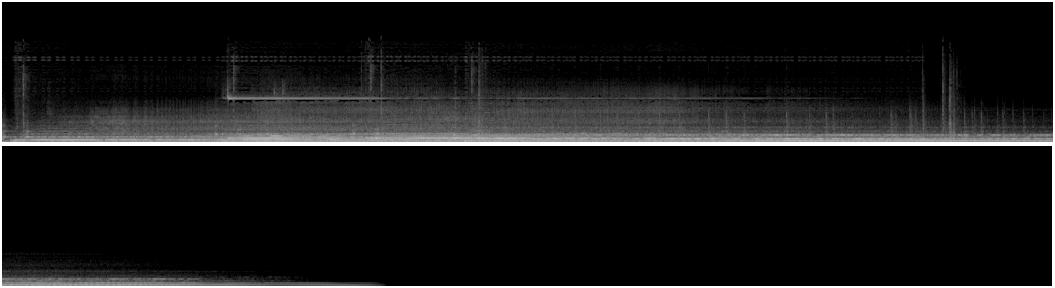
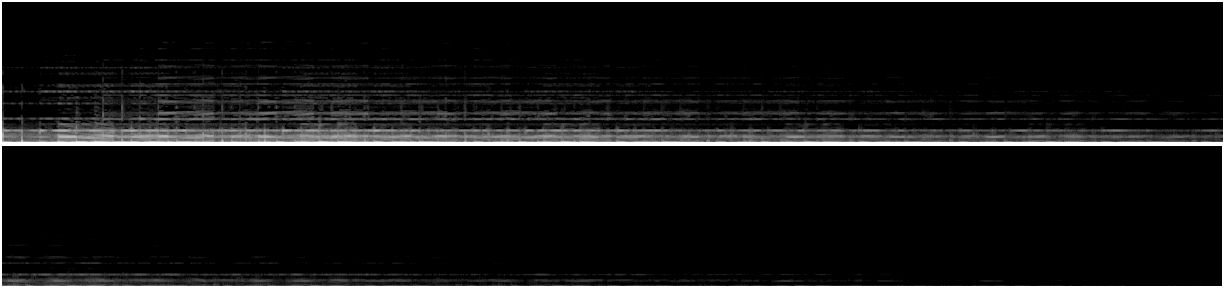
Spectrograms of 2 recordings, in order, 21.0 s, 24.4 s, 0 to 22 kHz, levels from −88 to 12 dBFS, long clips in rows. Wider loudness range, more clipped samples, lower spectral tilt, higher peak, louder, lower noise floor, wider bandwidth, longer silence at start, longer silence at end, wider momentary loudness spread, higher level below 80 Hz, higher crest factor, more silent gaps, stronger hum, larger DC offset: second, 12 LU vs 24 LU; neither; about the same, -7 dB/octave vs -6.5 dB/octave; second, -10 dBFS vs 0 dBFS; about the same, -26 LUFS vs -27 LUFS; second, -56 dBFS vs under -90 dBFS; first, 14 kHz vs 6.6 kHz; about the same, 0 s vs 0 s; second, 7.9 s vs 11.3 s; second, 10 LU vs 25 LU; second, -42 dBFS vs -32 dBFS; about the same, 18 dB vs 18 dB; neither; neither; neither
